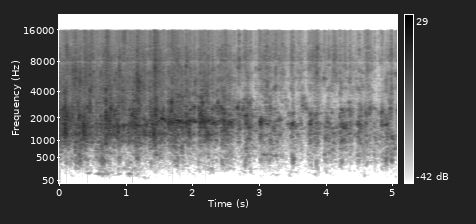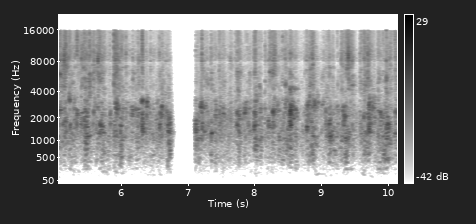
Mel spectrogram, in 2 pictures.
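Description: An audience applauds loudly in a large hall, then the clapping thins out.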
